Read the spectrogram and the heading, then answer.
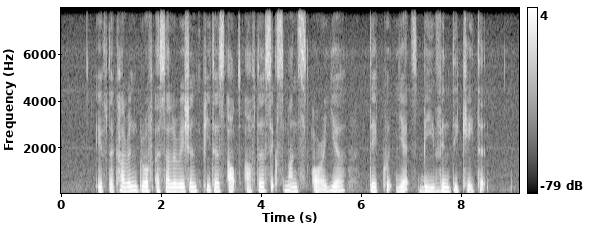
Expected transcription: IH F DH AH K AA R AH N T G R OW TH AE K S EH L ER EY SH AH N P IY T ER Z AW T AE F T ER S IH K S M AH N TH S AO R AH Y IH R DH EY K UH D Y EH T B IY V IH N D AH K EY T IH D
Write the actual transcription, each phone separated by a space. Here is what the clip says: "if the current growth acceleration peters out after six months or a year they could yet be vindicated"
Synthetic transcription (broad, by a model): IH F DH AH K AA R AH N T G R OW F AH S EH L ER EY SH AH N P IY T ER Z AW T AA F T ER S IH K S M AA N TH S AO R AH Y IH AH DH EY K UH D Y EH T B IY V IH N D AH K EY T IH D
